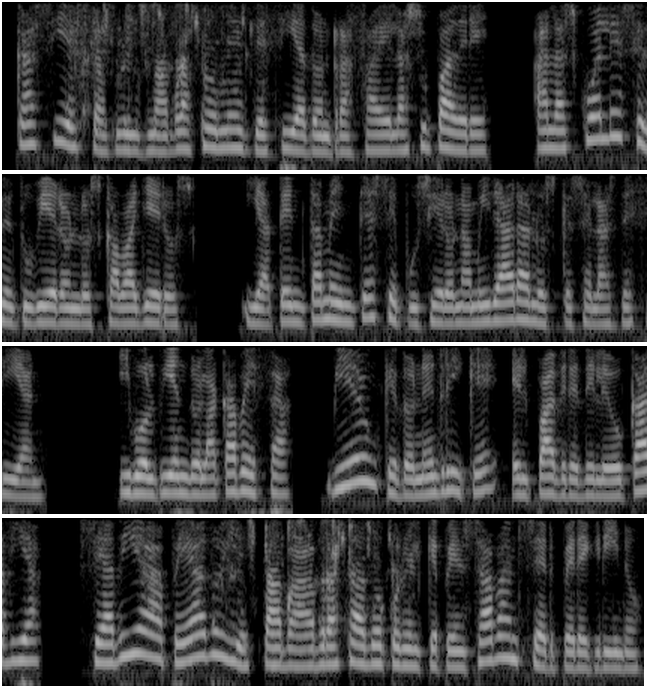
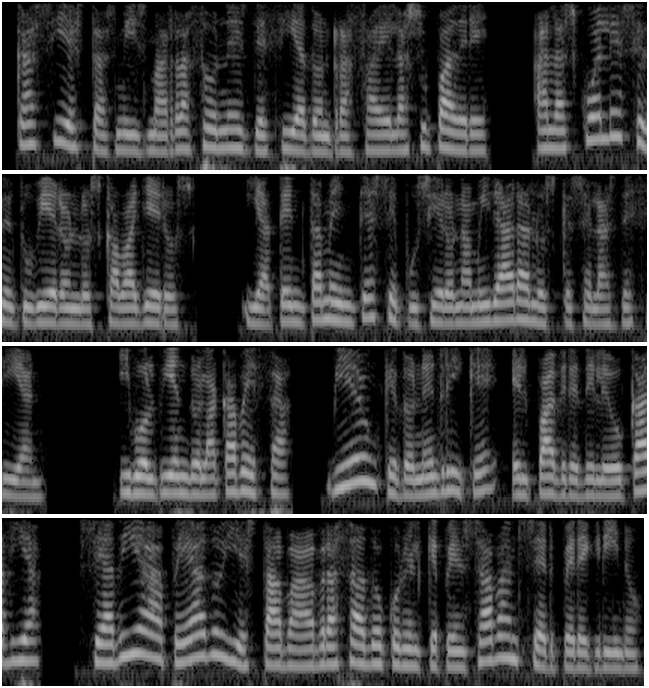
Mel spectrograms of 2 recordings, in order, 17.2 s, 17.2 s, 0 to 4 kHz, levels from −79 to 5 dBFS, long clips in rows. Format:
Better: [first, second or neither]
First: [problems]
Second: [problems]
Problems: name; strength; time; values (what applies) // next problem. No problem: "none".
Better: second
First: noise reduction (neural mask model Resemble Enhance denoiser)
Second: none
